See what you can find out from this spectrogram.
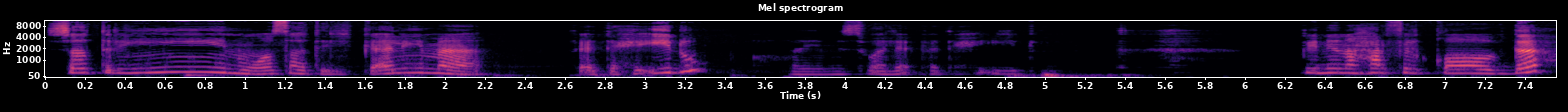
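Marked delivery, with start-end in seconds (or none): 3.8-5.0 much softer, small pupil reply; hushed stand-in for the children's answer; pupils answering teacher. Acted. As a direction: answer quietly as the class would. Voicing pupils answering their teacher.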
